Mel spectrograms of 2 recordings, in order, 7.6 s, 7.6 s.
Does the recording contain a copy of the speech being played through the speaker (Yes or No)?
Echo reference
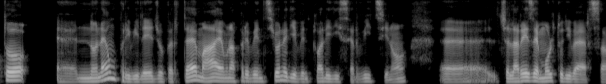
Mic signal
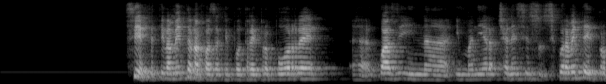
No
